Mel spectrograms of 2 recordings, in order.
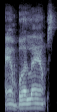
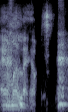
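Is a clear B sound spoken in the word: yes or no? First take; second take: yes; no. First: The word is said with a clear B sound. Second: The word is said without any B sound. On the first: The speaker is more city than country. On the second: The speaker is more country than city.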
